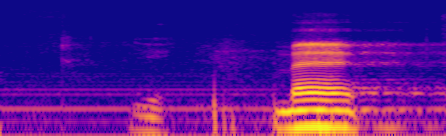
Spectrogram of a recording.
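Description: Steady electrical hum of a public-address sound system, with a man's voice over the microphone drawing out a single word, "main", about one and a half seconds in.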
